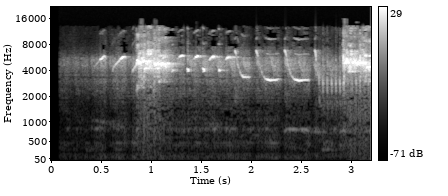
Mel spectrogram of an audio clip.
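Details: Canary singing lively in the nunduk style: a fast stream of high, sharp chirps and short whistled notes, some sweeping downward, with dense bursts of trilled notes near the start and the end.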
